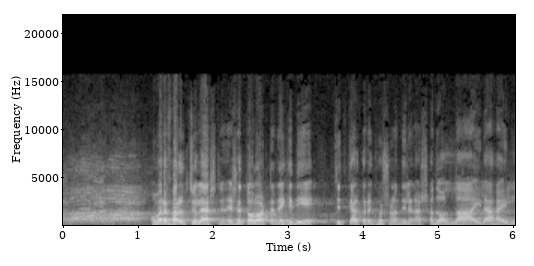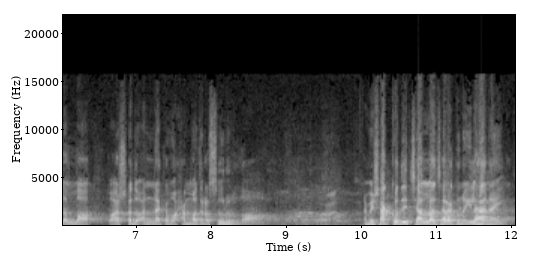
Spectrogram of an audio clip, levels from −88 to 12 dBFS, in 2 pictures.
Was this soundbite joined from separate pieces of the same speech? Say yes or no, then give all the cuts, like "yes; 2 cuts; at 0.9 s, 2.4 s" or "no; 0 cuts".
no; 0 cuts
